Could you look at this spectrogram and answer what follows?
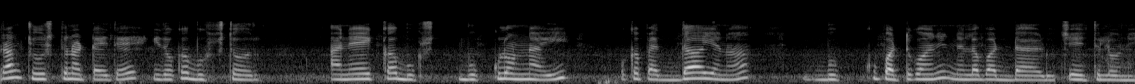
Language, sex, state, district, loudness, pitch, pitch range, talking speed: Telugu, female, Andhra Pradesh, Visakhapatnam, -24 LUFS, 235 Hz, 220-260 Hz, 95 wpm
